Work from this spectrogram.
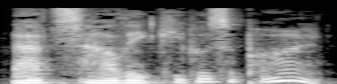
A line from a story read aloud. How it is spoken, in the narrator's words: Mavis said gently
